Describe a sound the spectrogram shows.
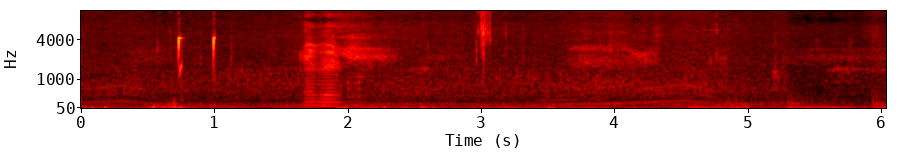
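A motorcycle engine hums and revs.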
